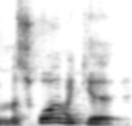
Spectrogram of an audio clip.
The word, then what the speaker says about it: Misquamicut: yeah, so we're so happy you're coming to Mesquamaket, just to maybe get that. So can you pronounce the name of our town?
